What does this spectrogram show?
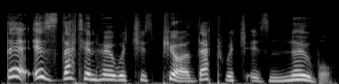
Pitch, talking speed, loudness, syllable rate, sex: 210 Hz, 210 wpm, -19 LUFS, 4.4 syllables/s, female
